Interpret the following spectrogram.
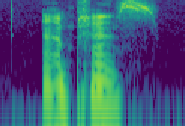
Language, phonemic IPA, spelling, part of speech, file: French, /pʁɛ̃s/, prince, noun, Fr-prince.ogg
- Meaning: prince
